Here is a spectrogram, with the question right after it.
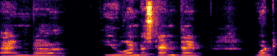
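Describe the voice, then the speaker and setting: With an Indian accent, a man speaks at a moderate pace in a medium pitch. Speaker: exam coaching mentor. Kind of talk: lecture. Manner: hesitant, with fillers.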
